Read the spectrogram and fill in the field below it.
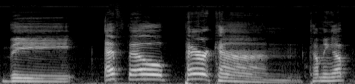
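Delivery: loud, drawn-out segment intro; news announcer. Pretend. Host doing the news thing for listeners, loud announcer read. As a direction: announce it big, stretching the event name. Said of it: "You gotta do the news thing".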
